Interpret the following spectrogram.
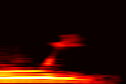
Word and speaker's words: กูย: ยัง ออก ง่าย กว่า แต่ กูย เนี่ย จะ ต้อง กด เสียง ให้ ต่ำ ลง ไป เพื่อ รับ สระอู แล้ว ก็ สะกด ด้วย ยักษ์ ซึ่ง มัน ฝืน ธรรมชาติ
